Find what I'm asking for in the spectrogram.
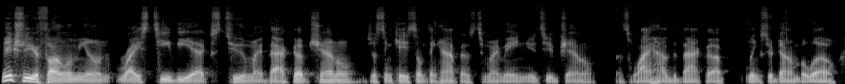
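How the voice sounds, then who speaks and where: Deep gravelly man hosting a livestream. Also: fairly quick, hardly any pauses, darkish tone, no room sound, clean studio sound. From United States. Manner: aggrieved, thanks viewers by name. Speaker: livestream host. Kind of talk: casual livestream chat reading comments.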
